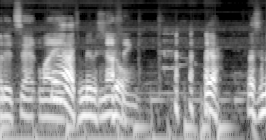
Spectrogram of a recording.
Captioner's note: laughs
